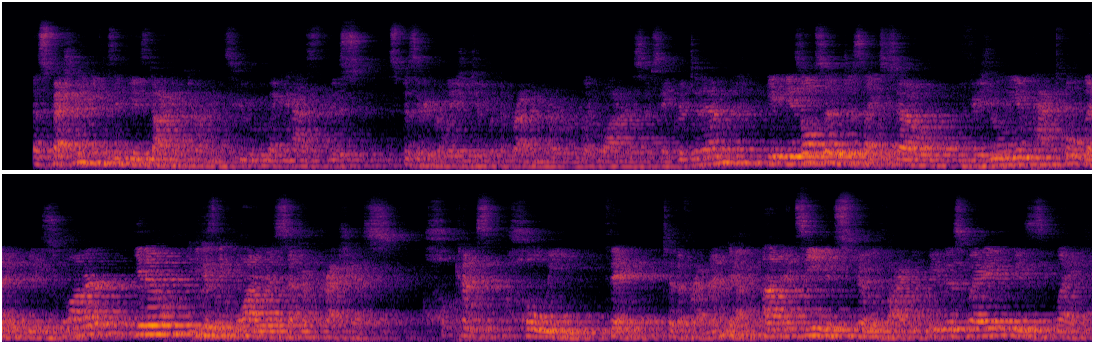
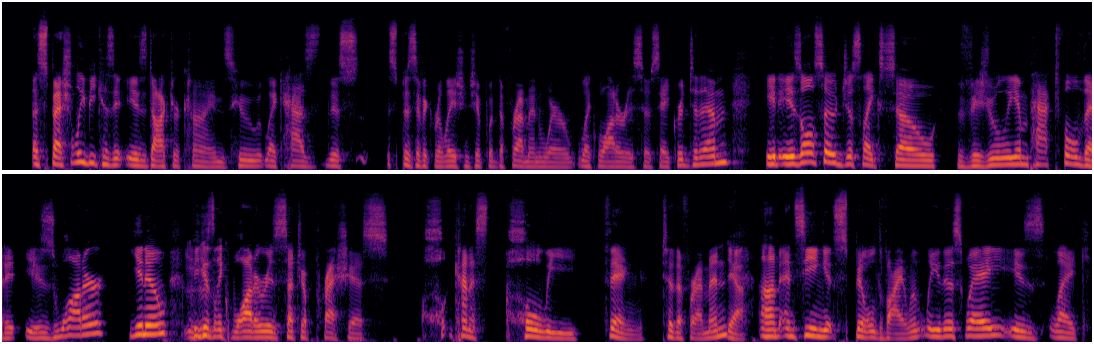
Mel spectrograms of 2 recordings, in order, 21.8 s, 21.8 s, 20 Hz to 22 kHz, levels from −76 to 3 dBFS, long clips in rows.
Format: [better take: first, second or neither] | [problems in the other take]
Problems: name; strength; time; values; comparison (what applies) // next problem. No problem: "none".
second | room echo; strong; dies away in 1.9 s // off-mic speech; far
